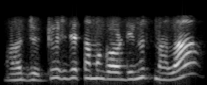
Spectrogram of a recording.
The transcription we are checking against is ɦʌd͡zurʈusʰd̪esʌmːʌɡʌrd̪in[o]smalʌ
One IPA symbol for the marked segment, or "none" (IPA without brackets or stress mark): u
